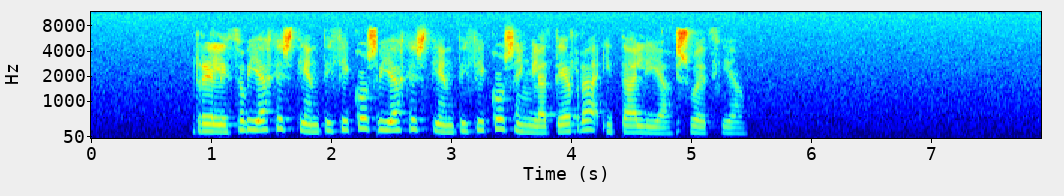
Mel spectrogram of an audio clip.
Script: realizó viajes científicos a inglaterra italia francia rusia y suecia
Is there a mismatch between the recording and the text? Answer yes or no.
yes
